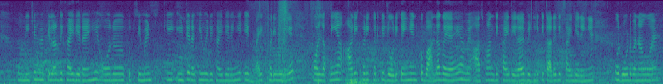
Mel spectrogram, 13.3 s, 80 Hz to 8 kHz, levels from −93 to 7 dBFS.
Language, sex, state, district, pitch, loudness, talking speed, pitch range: Hindi, female, Chhattisgarh, Raigarh, 220 Hz, -29 LUFS, 240 wpm, 210-230 Hz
